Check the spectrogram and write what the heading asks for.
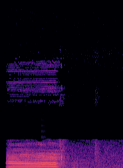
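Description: Black-and-white cat's angry yowl slowed to quarter speed, so it sounds deep and drawn out: one steady held note lasting about a second, breaking off into low rustling.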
